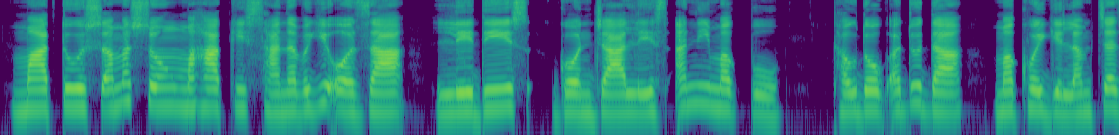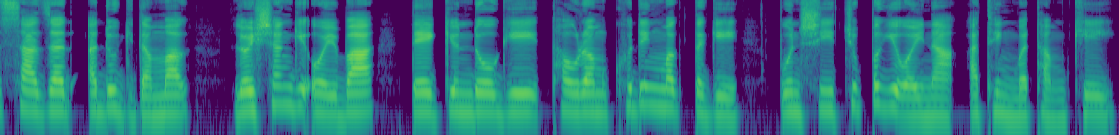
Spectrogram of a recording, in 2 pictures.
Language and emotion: Manipuri, neutral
